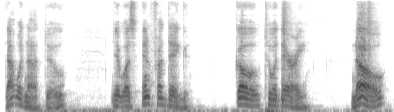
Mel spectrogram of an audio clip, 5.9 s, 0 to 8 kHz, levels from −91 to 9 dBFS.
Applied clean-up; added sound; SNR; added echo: neural mask model DeepFilterNet 3.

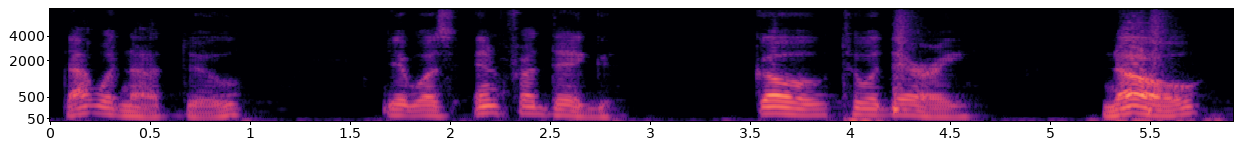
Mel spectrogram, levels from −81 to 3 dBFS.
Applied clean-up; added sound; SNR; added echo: classical method WPE with log-MMSE.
